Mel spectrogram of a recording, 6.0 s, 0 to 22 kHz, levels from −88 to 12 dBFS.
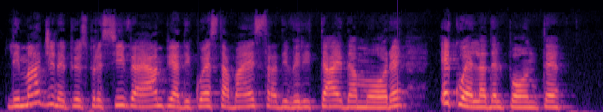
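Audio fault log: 0.98–5.97 s, clock drift buffer slips: regular clicks occur about once per second through the speech, evenly spaced at a 1.00 s interval. The likely cause is two devices running on separate clocks that disagree by a few hundred parts per million. The buffer between them drifts until a small block of around fifteen samples is dropped or repeated. Each slip breaks the waveform, producing a brief tick.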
